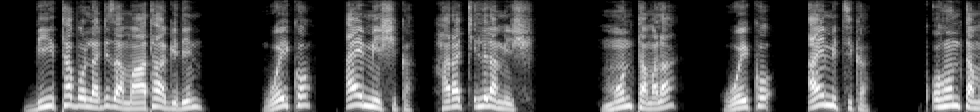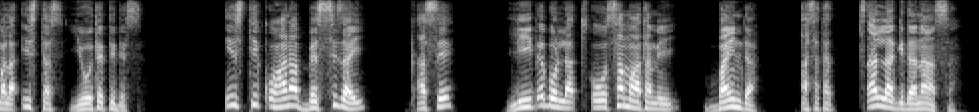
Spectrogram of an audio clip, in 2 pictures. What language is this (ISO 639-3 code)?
gmv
